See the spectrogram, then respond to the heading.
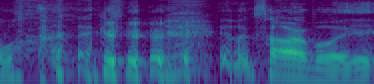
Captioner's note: laughs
